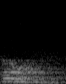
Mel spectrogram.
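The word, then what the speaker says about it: Caen: They pronounce it Cone.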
